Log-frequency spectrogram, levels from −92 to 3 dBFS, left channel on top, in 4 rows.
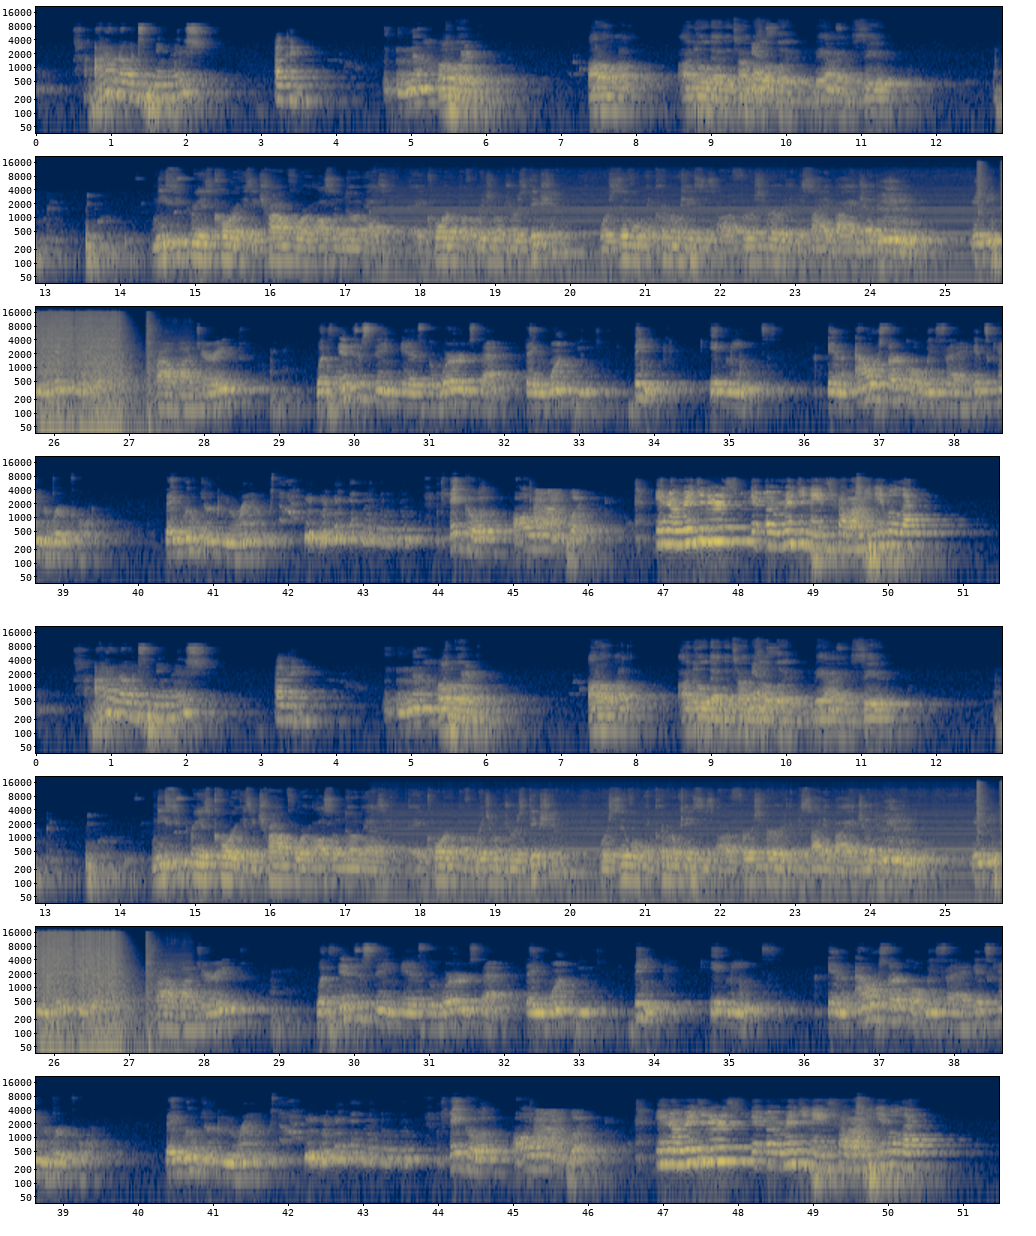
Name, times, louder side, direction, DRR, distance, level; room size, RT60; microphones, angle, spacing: voice 1, 0.5-2.2 4.6-5.3 5.6-5.8 9.4-9.7 10.5-10.7 24.1-24.7 25.3-26.7 27.4-28.3 29.5-31.9 32.3-33.1 33.7-34.2 34.7-35.4 36.3-39.4 40.4-43.6 44.0-44.7 45.0-46.0 49.4-49.8, equal, 25° left, 1 dB, 0.4 m, -30 dB
voice 2, 3.2-3.5 13.5-13.6 46.9-50.3, left 3 dB, 80° left, 3 dB, 0.4 m, -24 dB
voice 3, 5.3-5.9 7.4-7.9 8.6-11.4 14.4-17.5 17.8-19.9 20.4-24.6, right 1 dB, 90° right, -1 dB, 0.6 m, -30 dB
sound 1, 17.3-26.9 27.2-27.8, right 2 dB, 30° right, 0.4 m, -40 dB
2.6 x 2.1 x 2.6 m, 1.2 s
head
